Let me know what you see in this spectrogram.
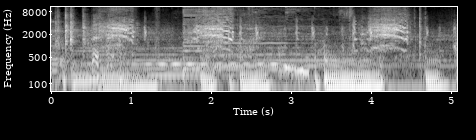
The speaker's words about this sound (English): My tracking skills tell me there are chickens in the area.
